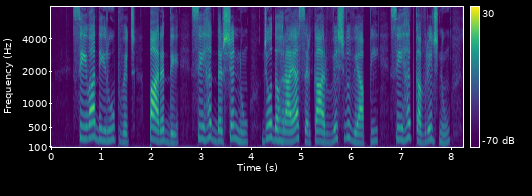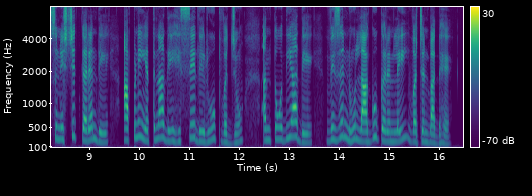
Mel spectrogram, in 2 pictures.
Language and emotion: Punjabi, neutral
